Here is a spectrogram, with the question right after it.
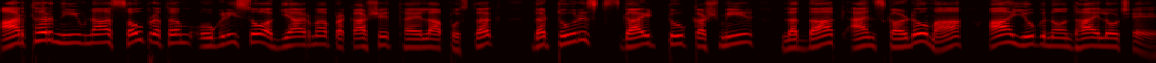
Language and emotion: Gujarati, neutral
